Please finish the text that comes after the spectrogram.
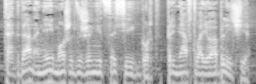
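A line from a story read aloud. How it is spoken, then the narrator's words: Plain. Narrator (Russian): ответил Готтарм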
